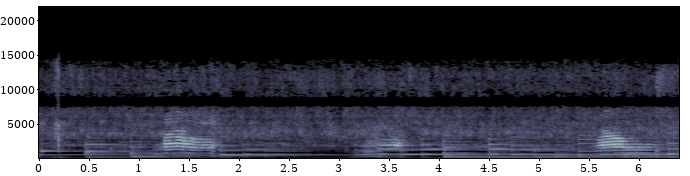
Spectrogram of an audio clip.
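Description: A munchkin cat meowing three times, each meow rising and then falling in pitch, over background music.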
